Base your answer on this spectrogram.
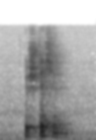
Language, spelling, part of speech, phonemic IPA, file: German, bestechen, verb, /bəˈʃtɛçən/, De-bestechen.ogg
- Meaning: 1. to bribe 2. to win over 3. to captivate, to impress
